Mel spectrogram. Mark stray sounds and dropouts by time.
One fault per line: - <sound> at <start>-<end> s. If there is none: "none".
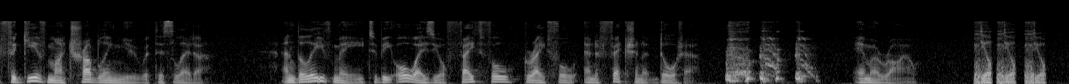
- cough at 7.2-8.2 s
- laugh at 9.7-10.5 s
